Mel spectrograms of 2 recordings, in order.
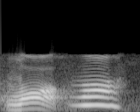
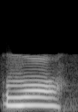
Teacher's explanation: و پڑھنا ہے، و بغیر ناک میں آواز جائے · Shown in: second take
